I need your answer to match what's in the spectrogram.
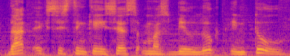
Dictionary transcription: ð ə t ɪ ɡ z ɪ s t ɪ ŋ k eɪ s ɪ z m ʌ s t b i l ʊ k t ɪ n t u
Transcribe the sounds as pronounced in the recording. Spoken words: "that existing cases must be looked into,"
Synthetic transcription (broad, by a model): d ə t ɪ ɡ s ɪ s t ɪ ŋ k eɪ s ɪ s m ʌ s t b i l ʊ k t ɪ n t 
